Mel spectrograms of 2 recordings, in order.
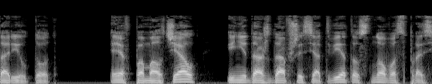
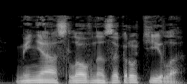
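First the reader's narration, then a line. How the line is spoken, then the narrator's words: Barely audible. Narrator (Russian): еле слышно выговорил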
